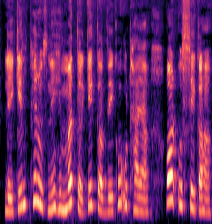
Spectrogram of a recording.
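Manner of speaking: usual speaking voice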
